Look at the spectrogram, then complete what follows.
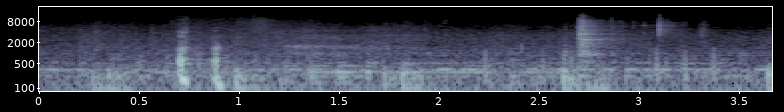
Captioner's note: Chuck chuckles; dramatic music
